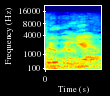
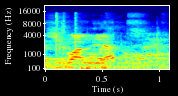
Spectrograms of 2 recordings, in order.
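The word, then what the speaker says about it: Joliette: We've We been don't walk pronouncing around. it completely wrong. They don't even know where I it said is. Juliet like 8 times. Yeah, Joliet.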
